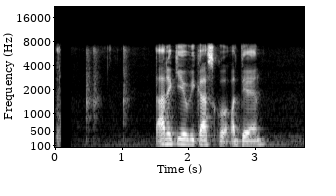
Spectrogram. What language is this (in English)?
Nepali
